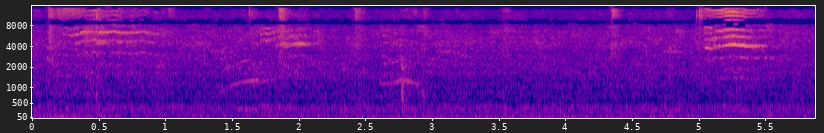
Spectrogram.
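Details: Norwegian Forest Cat mother with her three kittens; faint, thin, high-pitched mews, short and rising, scattered across a few seconds over a steady low background hum.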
